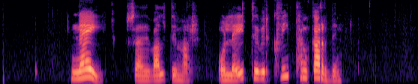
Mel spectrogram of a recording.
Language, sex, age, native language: Icelandic, female, 30-39, Icelandic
